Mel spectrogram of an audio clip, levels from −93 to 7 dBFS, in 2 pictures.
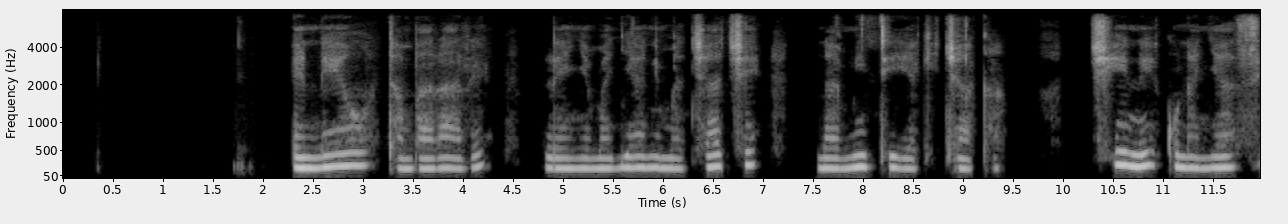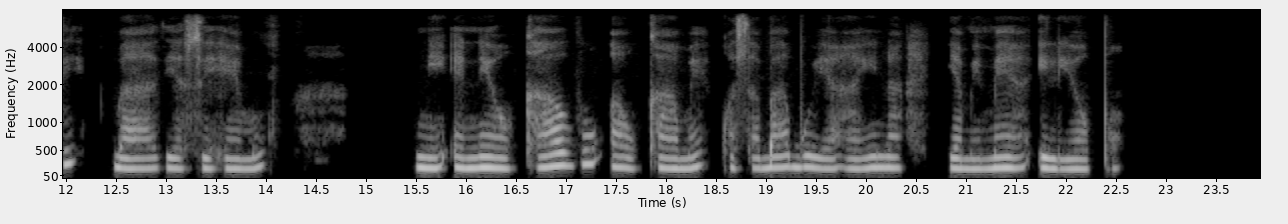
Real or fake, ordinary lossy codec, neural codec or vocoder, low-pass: real; AAC, 48 kbps; none; 7.2 kHz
